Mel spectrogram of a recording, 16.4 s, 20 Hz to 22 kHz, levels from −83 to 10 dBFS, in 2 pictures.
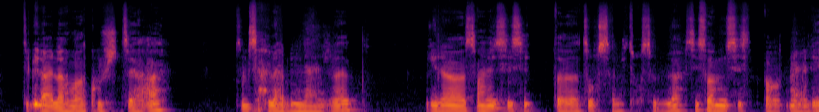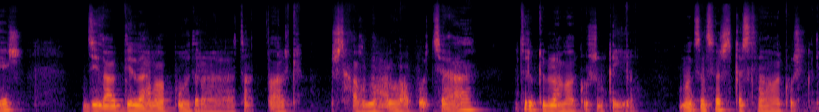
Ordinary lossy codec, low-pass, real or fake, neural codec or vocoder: none; none; fake; codec, 44.1 kHz, 3.4 kbps, Pupu-Codec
